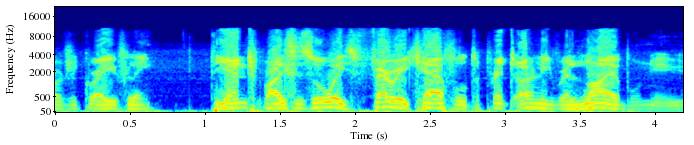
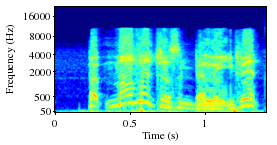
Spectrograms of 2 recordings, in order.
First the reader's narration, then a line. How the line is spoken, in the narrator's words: cried Felicity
